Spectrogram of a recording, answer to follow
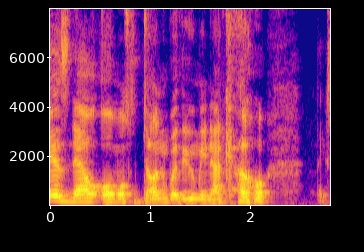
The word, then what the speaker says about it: Umineko: Oh, one tiny last thing is Clay is now almost done with Umineko. I think I said I think I almost made it sound like it was UME with the way I pronounced it.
